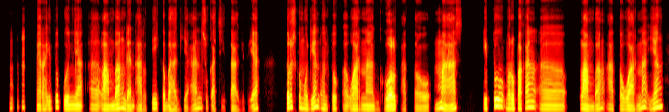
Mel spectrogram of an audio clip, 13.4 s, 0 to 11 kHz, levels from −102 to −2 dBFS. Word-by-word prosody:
m 135 - -12 0.2
m 165 - -10 0.3
merah 110 +1 -1
itu 115 +9 -2
punya 115 -4 +2 0.2
e 115 - -6 0.2
lambang 110 +6 +4
dan 100 -1 -1
arti 100 +7 -4
kebahagiaan, 95 +6 -4
sukacita 95 -5 -7
gitu - - -7
ya. - - -1 0.6
Terus 170 +4 +6
kemudian 140 +4 +1
untuk, 115 -2 -4
eee, 105 - -5
warna 105 0 0 0.2
gold 105 +3 +7
atau 95 -2 -6
emas, 125 -1 +2 0.4
itu 190 +9 +5
merupakan, 130 +6 +2
eee, 105 -1 -2 0.4
lambang 110 +2 +2
atau 110 -2 -5
warna 105 - 0
yang 150 +10 +1
110 Hz, 125 wpm, -28 LUFS, 100-130 Hz, 0.6 s, gold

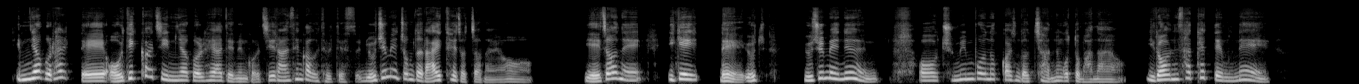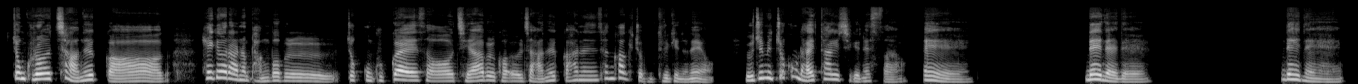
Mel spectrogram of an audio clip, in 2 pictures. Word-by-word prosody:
입력을 245 +3 +6
할 310 +2 -1
때 160 +2 +6
'어디까지 280 - +1
입력을 195 -4 +1
해야 185 0 0
되는 140 -4 -3
거지?' 195 +8 -3
라는 180 -1 -2
생각이 215 -7 -2
들 130 -4 -10
때 125 - -9
있어요. 135 +4 -13
요즘엔 315 - 0
좀 250 -4 -2
더 200 - +2
라이트 205 +4 +1
해졌잖아요. 115 - -6 0.5
예전에 195 - +3 0.2
이게 225 +1 +5 0.2
네, 145 -8 +3
요즘 180 +4 -1 0.4
요즘에는 260 - +2 0.4
어 180 0 0
주민번호까지 235 +2 -2
넣지 140 -1 -3
않는 155 +4 -5
곳도 170 - -3
많아요. 120 -1 -10 0.2
이런 220 +3 +4
사태 290 +4 -4
때문에 185 - -3 1.0
좀 275 -1 +5
그렇지 255 +2 +5
않을까, 150 -7 +1 0.4
해결하는 290 -8 +3
방법을 160 -5 -2
쪼끔 195 -2 -5
국가에서 180 -4 +3
제압을 170 +4 0
걸지 155 -4 -4
않을까 175 +10 -5
하는 200 0 -3
생각이 275 +3 -3
좀 130 - -8
들기는 140 -4 -5
해요. 120 -7 -4 0.3
요즘에 285 +10 +3
조금 320 +4 -5
라이트 200 -1 +1
하게 240 -2 +2
지긴 170 -10 -5
했어요. 125 -6 -10 0.2
예예. 130 -11 -2 1.1
네네네. 135 - +2 1.3
네네. 145 - -1
185 Hz, 300 characters per minute, -19 LUFS, 145-230 Hz, 1.3 s, 입력을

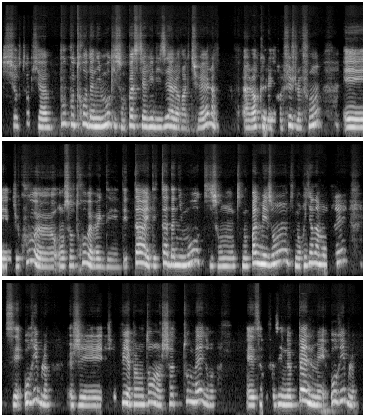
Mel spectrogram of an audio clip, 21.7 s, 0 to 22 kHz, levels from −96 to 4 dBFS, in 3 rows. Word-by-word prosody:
Surtout 235 +6 -8
qu'il 225 -6 -7
y - - +2
a 200 0 +3 0.2
beaucoup 285 -2 -3
trop 265 +2 -1
d'animaux 230 +4 +4
qui 255 -3 -4
sont 205 -4 -3
pas 245 +4 +1
stérilisés 220 -2 0
à 225 - +3
l'heure 195 -3 -1
actuelle, 210 +8 -2 0.5
alors 200 +3 +1
que 220 0 -3
les 195 -2 -2
refuges 230 +5 -2
le 195 -1 -6
font, 260 - -2 0.4
et 205 -1 +4
du 205 -1 -5
coup, 310 +10 -9
heu, 190 -5 +1
on 205 - -3
se 205 +2 -3
retrouve 240 +7 -4
avec 200 -3 -1
des 185 -1 -13
des 195 +2 -11
tas 295 -2 +4
et 220 - +3
des 210 -1 -6
tas 280 +6 0
d'animaux 235 +7 +2
qui 215 -7 -8
sont 205 0 -2
qui 210 0 -4
n'ont 205 - 0
pas 285 +6 +4
de 275 - +7
maison, 255 +2 +7 0.2
qui 265 -5 -9
n'ont 200 -1 0
rien 260 +7 0
à 275 - +3
manger 250 +4 -1 0.5
c'est 215 -1 -3
horrible. 260 -5 0 0.4
J'ai 200 -2 -2
j'ai 420 - -13
vu 270 - +2
il - - +4
y - - +9
a 230 - +1
pas 230 0 -2
longtemps 230 +5 -1
un 215 -4 0
chat 245 +3 -4 0.2
tout 305 -1 -3
maigre 260 -9 0 0.6
et 205 0 +2
ça 205 +2 -4
me 425 - -32
faisait 230 +2 0
une 215 -1 +2
peine, 280 -8 +7
mais 205 -1 -2
horrible. 285 -7 -2
225 Hz, 190 wpm, -20 LUFS, 205-260 Hz, 0.6 s, y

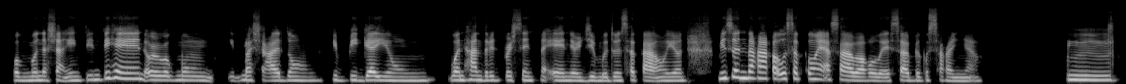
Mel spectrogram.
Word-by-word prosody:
'wag 185 -1 -1
mo 190 - +1
na 195 - 0
siyang 185 -2 -1
intindihin 265 +6 +2
or 200 0 +3
'wag 195 - -5
mong 190 -4 -3 0.2
masyadong 180 -1 -2 0.2
ibigay 190 0 +2
yung 175 0 -3 0.2
100% 195 -2 0
na - - -2
energy 180 -1 0
mo 175 - -1
do'n 180 +1 -3
sa 195 +2 -3
taong 175 -1 +2
yun. 180 0 -1 0.3
Minsan 290 +3 +4
nakakausap 275 -1 +4
ko 255 - +1
nga 245 - +3
yung - - +1
asawa 195 -5 +4
ko, 175 -1 0
eh, 165 +1 -3
sabi 180 -1 0
ko - - -9
sa 190 - -6
kanya, 160 0 -4 0.9
hmm, 205 -1 +2
190 Hz, 170 wpm, -21 LUFS, 180-205 Hz, 0.9 s, Minsan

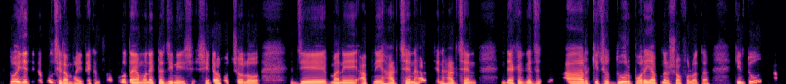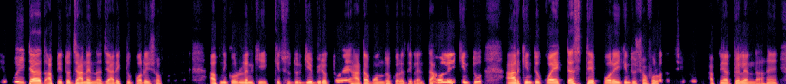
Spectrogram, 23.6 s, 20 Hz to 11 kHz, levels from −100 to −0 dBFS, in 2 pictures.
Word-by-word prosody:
তো - - -2
এইযে 210 +1 +6
যেটা - - -15
বলছিলাম 120 -9 +2
ভাই, 90 - -1
দেখেন - - -8
সফলতা 145 +4 -2
এমন 145 +2 0
একটা 145 +2 +2
জিনিস, 115 -6 +1 0.3
সেটা 125 +3 +1
হচ্ছে 125 - -10
হলো 120 -5 +2 0.7
যে 125 - +3 0.5
মানে 125 +1 +2 0.3
আপনি 165 +4 -4 0.2
হাঁটছেন, 135 +4 0
হাঁটছেন, 130 +2 -5
হাঁটছেন। 120 0 -1 0.6
দেখা 130 +3 +1
গেছে 145 -1 0
যে - - -27 0.4
আর 165 0 +4
কিছু 160 -1 -1 0.2
দূর 180 +4 +6
পরেই 160 -1 +4
আপনার 135 -3 -3
সফলতা 105 -5 -3 0.5
কিন্তু 135 +6 -1 0.4
আপনি 440 - -31 0.2
ওইটা 200 0 +4 0.2
আপনিতো 155 +3 -2
তো - - -17
জানেন 130 +1 +4
না - - 0
যে - - -2
আরেকটু 120 +5 -2
পরেই 115 +2 -1
সফল। 105 -2 -8 0.7
আপনি 140 +2 -1
করলেন 135 -1 +2
কি 110 - -3 0.2
কিছুদূর 130 -2 -6
গিয়ে 125 -1 +4
বিরক্ত 120 -1 0
হয়ে 130 - -1
হাটা 100 +1 +1
বন্ধ 100 0 -3 0.2
করে - - -2
দিলেন, - - -7
তাহলেই 140 +3 +3
কিন্তু 140 +3 -3 0.5
আর 140 - +8
কিন্তু 150 0 +2 0.2
কয়েকটা 150 +2 +4
স্টেপ 150 0 +4
পরেই 130 +1 +4
কিন্তু 130 -2 -1
সফলতা 120 - -4
ছিলো, 430 +1 -24 0.3
আপনি - - -10
আর - - -15
পেলেন 110 -4 +4
না, 85 - -7
হ্যাঁ? 140 -3 -4
135 Hz, 165 wpm, -22 LUFS, 120-145 Hz, 0.7 s, আর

